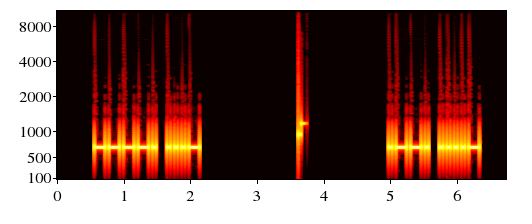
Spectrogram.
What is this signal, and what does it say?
Morse code, heard as a keyed tone, about 21 wpm, 700 Hz. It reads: 9V P4
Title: Single-Letter Single-Number 22wpm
